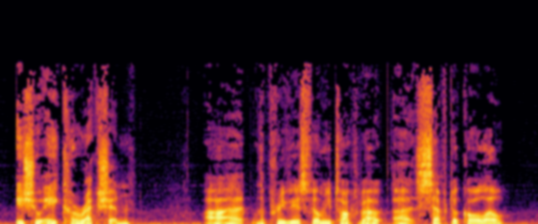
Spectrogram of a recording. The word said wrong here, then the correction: Spettacolo: It's pronounced Spettacolo, and that's why I couldn't find it on IMDb. – Spettacolo.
